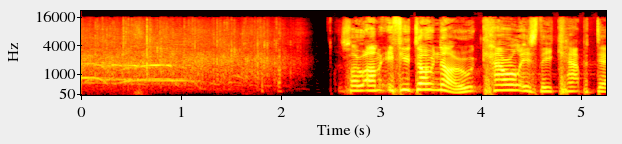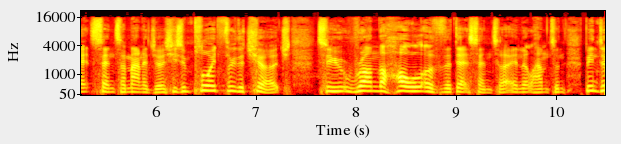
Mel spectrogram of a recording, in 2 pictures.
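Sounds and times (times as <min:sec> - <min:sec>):
audience applause: 0:00.0 - 0:02.3
speech: 0:02.6 - 0:10.4.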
